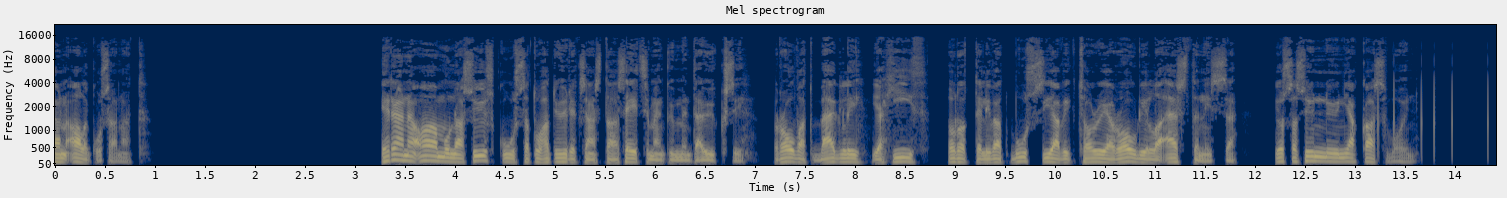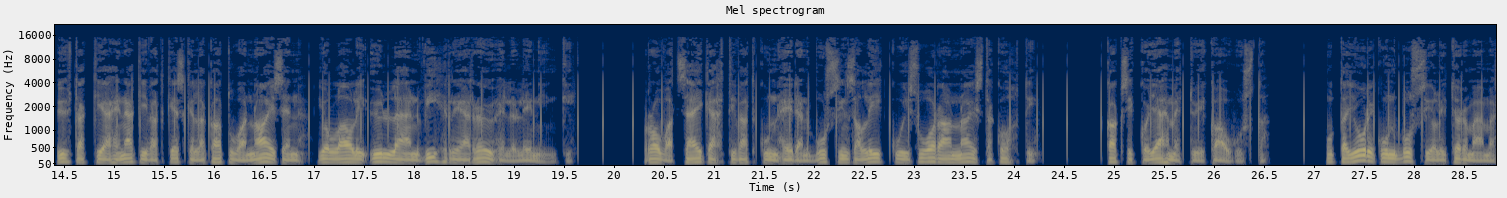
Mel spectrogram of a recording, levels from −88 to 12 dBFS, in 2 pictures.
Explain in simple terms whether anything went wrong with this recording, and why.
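From 13.23 s to 28.69 s, a train of clicks ticks about four times a second, unevenly. Unlike random crackle, every click sounds alike, likely from interference.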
